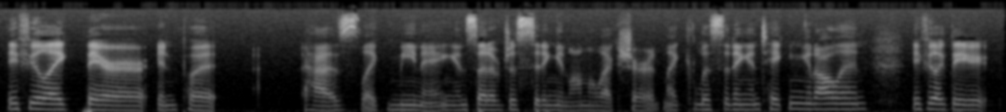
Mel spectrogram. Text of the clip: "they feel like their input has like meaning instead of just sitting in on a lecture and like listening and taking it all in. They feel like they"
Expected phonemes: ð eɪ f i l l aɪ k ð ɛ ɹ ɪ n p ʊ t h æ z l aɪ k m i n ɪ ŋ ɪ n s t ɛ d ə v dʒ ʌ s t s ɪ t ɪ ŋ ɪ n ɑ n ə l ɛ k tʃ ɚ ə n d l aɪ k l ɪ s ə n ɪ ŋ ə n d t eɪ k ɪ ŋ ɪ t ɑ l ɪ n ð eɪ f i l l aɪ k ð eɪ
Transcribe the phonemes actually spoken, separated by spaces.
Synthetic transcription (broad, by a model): ð eɪ f i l l aɪ k ð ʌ ɹ ɪ n p ʊ t h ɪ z l aɪ k m i n ɪ ŋ ɪ n s t ɛ d ə v dʒ ʌ s t s ɪ t ɪ ŋ ɪ n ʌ n ə l ɛ k tʃ ɚ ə n l aɪ k l ɪ s ə n ɪ ŋ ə n t eɪ k ɪ ŋ ɪ t ɑ l ɪ n ð eɪ f i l l aɪ k ð eɪ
